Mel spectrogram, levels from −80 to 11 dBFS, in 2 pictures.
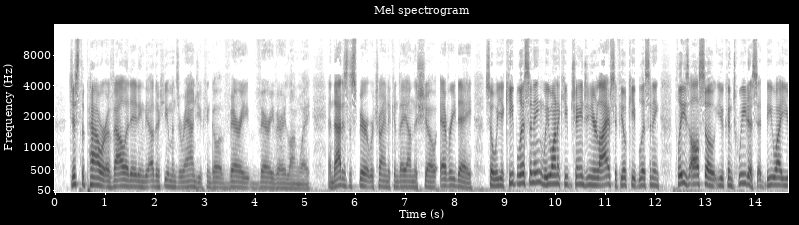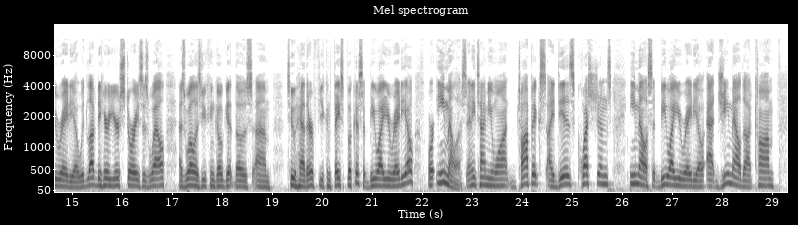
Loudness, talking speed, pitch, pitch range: -24 LUFS, 205 wpm, 145 Hz, 125-165 Hz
